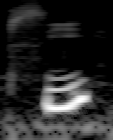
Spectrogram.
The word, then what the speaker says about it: psi: Jadi yang ini dibacanya psi.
